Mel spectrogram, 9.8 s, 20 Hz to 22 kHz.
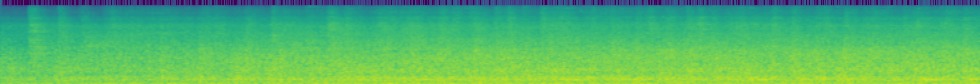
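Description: R62A subway train running past the platform, a dense rumble that grows louder through the first few seconds as it gathers speed, with the wheels clicking over the rail joints.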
